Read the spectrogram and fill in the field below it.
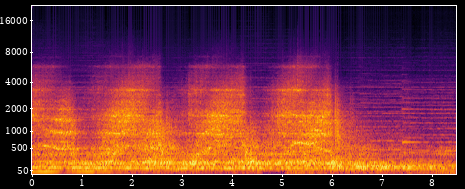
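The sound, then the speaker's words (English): A grating, wheezing materialisation sound effect as a small blue box, the TARDIS police box, flickers into existence: loud, rhythmic rising-and-falling swells of harsh, rasping noise over a low mechanical drone, repeating several times before fading slightly at the end. “With a grating, wheezing noise, a small blue box flickered into existence.”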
